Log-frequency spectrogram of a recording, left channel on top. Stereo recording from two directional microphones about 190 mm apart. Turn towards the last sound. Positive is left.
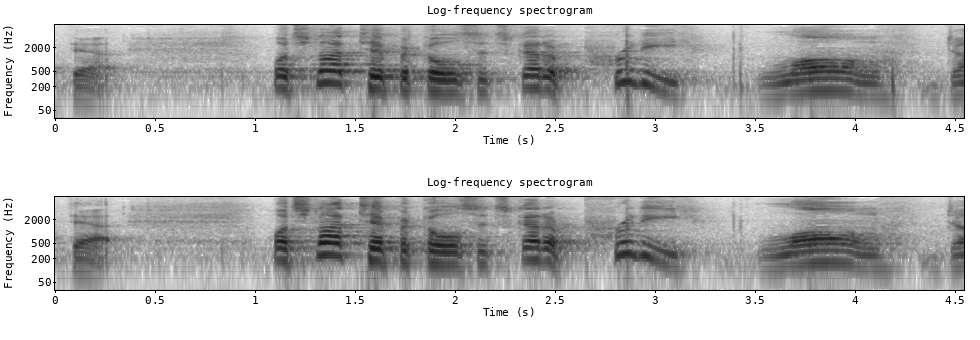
turn(degrees=-20)  # may be behind; listen again after turning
